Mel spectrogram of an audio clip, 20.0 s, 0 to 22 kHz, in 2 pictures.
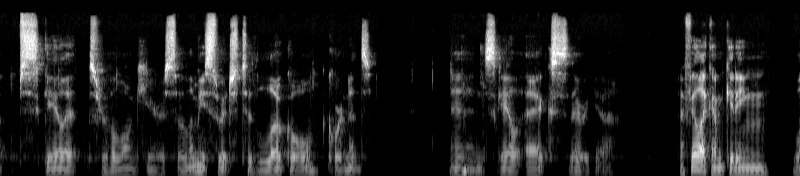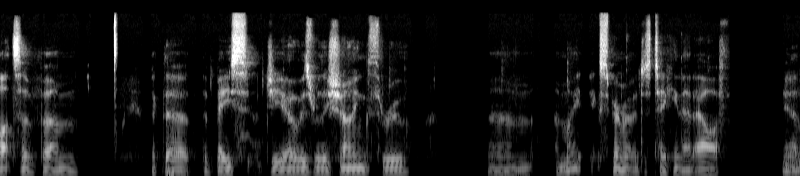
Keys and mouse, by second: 0.1 click, 1.4 click, 1.7 middle click, 2.5-3.6 drag, 4.1-5.3 middle drag, 5.4 middle click, 5.8 s, 12.6 click, 13.2 middle click, 14.4 middle click, 15.0 middle click, 16.2 middle click, 17.8 click, 18.8 click, 19.0-20.0 drag.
